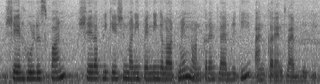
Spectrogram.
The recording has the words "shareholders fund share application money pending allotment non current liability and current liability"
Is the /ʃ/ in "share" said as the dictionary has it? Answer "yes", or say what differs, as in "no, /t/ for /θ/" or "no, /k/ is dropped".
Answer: yes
